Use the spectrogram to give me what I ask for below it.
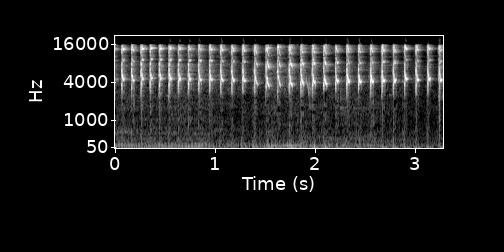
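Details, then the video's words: Male lovebird of the Galendo Ciamis type giving its dobelan song: a fast, unbroken run of sharp, high chirps, about seven per second, evenly spaced and bright, with faint low hum beneath. "SUARA ASLI DOBELAN LOVEBIRD JANTAN"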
